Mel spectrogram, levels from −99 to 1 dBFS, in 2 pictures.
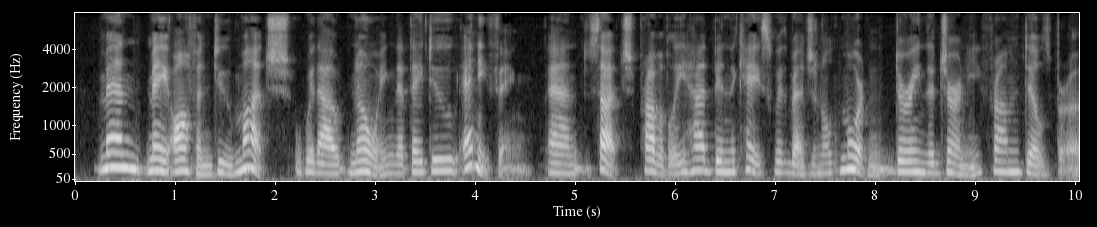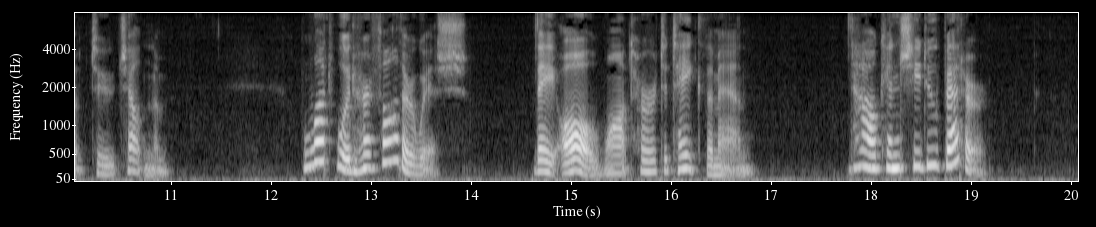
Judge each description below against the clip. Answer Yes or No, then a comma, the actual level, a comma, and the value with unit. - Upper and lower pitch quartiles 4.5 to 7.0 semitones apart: Yes, wide, 5.5 semitones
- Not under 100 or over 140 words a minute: Yes, slow, 135 wpm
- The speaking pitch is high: Yes, high, 195 Hz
